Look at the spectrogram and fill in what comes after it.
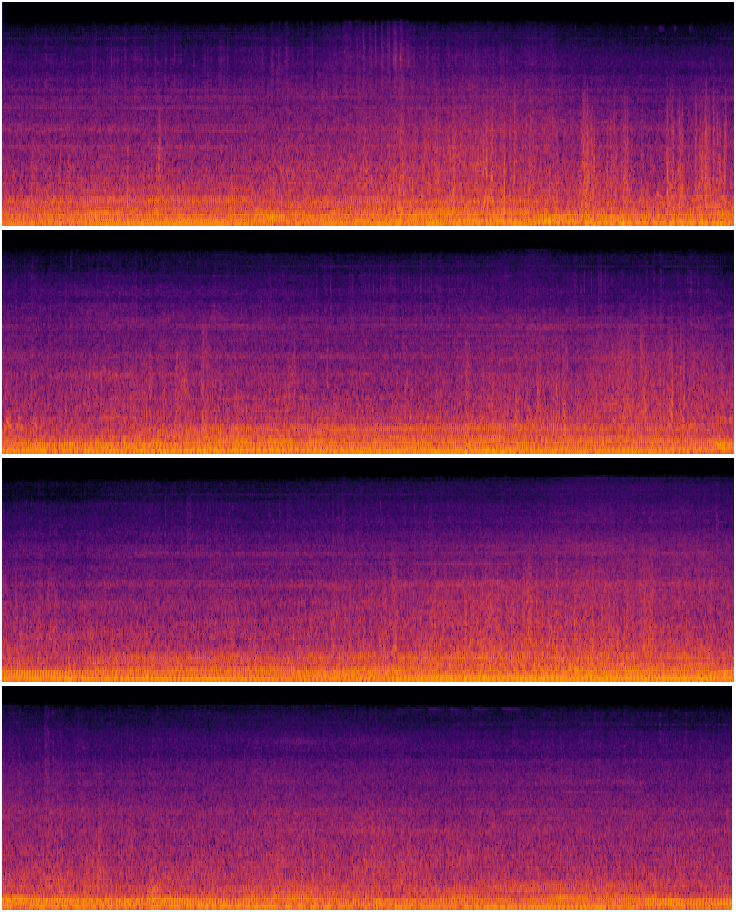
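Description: Motorcycle engine running while riding. Its pitch climbs and then drops several times as the throttle opens and closes through gear changes, over a heavy low rumble of wind on the microphone.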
